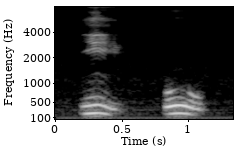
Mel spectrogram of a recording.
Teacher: संवृद्ध स्वर है। मुख का द्वार लगभग बंद रहता है।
